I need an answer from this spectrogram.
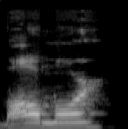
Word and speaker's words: Baltimore: You're, uh, in, how did you pronounce it? Balmore. You gota say B when you're out here in Baltimore. Not Baltimore. Baltimore. Balmore.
